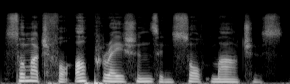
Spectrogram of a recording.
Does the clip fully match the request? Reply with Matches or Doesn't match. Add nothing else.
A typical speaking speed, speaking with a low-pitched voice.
Matches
